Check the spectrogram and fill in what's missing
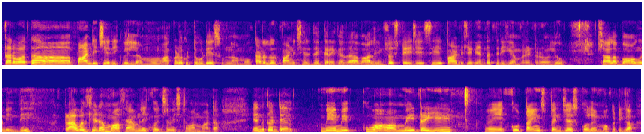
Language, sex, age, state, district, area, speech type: Telugu, other, 30-45, Andhra Pradesh, Chittoor, rural, spontaneous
